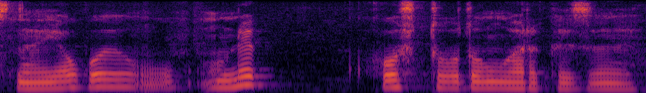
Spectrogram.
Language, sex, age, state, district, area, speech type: Bodo, female, 45-60, Assam, Kokrajhar, urban, spontaneous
